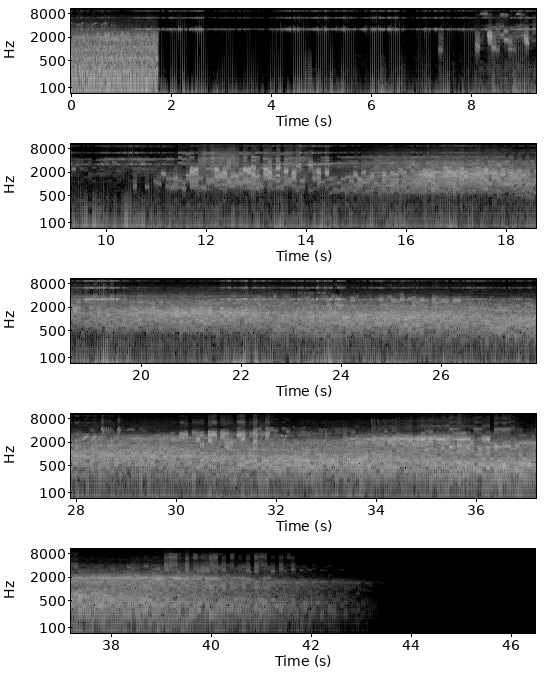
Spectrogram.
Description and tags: night in gale
remix of reinsamba's sweet nightingale...just some choice destructive fx and a light compression..
birdsong, processed, nightingale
